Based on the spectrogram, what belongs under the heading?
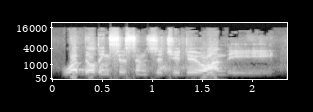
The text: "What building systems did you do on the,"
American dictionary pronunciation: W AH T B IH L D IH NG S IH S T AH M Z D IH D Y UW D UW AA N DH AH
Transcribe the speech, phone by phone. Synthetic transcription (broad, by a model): W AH T B IH L D IH NG S IH S T AH M Z D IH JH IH D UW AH N DH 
